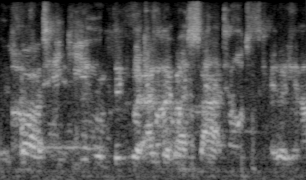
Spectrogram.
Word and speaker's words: Ramban: Rambam is pronounced with the emphasis on the first syllable, Rambam, and Ramban is pronounced with the emphasis on the second syllable. Rambam and Ramban.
